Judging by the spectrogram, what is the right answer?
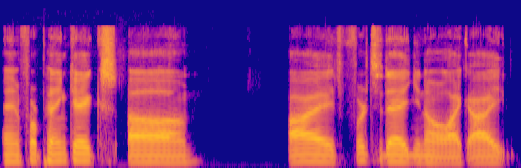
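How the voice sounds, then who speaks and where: A man's voice: on the low side, fairly even intonation, unhurried, smooth, no echo, studio quality. A young man, a pro esports player, answering interview questions in a hesitant way, with many fillers and restarts. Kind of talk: post-match interview answers.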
